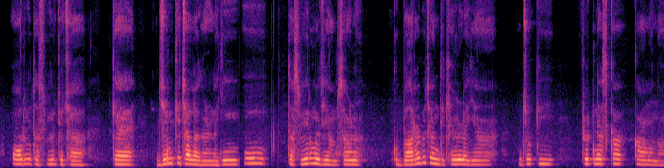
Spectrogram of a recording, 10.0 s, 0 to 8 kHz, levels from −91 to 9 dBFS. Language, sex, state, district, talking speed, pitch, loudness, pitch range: Garhwali, male, Uttarakhand, Tehri Garhwal, 170 wpm, 210 Hz, -18 LUFS, 195-225 Hz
